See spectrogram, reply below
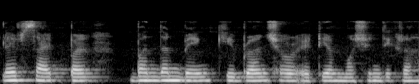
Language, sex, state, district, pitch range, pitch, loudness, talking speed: Hindi, female, Arunachal Pradesh, Lower Dibang Valley, 170-180 Hz, 175 Hz, -15 LUFS, 185 wpm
